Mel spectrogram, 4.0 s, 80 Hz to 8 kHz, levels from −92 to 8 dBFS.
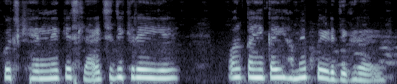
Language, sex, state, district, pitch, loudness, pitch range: Hindi, female, Uttar Pradesh, Lalitpur, 240 Hz, -14 LUFS, 220-250 Hz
